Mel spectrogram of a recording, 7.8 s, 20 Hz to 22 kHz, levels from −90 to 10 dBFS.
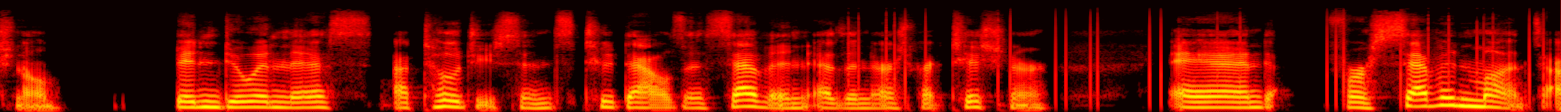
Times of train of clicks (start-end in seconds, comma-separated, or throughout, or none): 4.24-7.73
